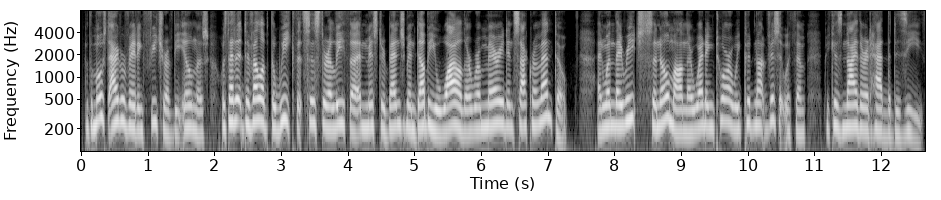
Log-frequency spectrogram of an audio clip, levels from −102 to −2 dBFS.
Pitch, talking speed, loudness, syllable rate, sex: 205 Hz, 225 wpm, -19 LUFS, 6.6 syllables/s, female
